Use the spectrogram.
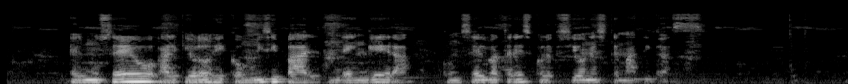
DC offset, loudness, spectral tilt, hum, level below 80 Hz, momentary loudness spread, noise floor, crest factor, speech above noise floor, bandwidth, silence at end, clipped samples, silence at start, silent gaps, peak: under 0.1%; -22 LUFS; -6.5 dB/octave; none; -46 dBFS; 20 LU; -58 dBFS; 18 dB; 37 dB; 11.5 kHz; 1.5 s; under 0.1%; 0.7 s; none; -4 dBFS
